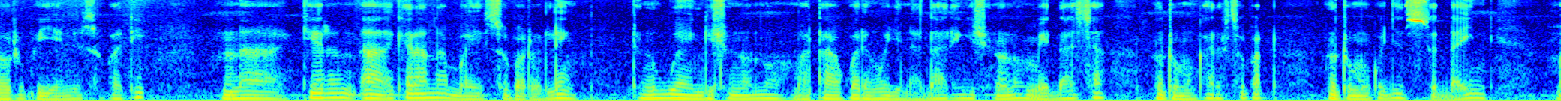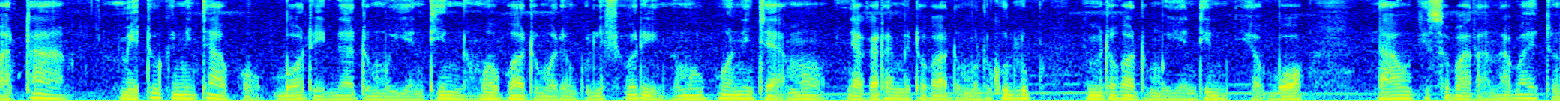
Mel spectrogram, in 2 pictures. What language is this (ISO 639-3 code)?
mas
